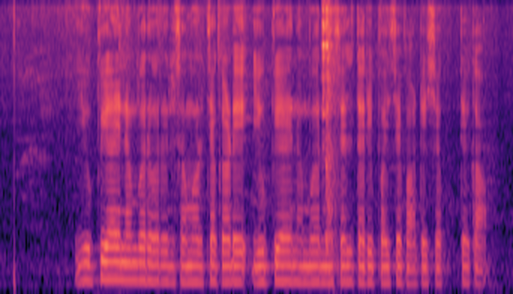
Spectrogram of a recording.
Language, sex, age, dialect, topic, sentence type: Marathi, male, <18, Standard Marathi, banking, question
